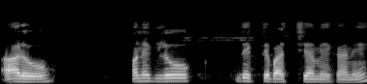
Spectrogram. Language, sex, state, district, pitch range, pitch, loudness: Bengali, male, West Bengal, Dakshin Dinajpur, 130-155 Hz, 145 Hz, -18 LUFS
